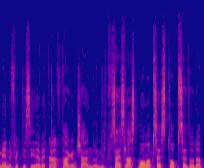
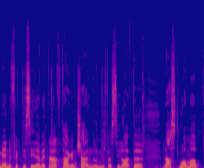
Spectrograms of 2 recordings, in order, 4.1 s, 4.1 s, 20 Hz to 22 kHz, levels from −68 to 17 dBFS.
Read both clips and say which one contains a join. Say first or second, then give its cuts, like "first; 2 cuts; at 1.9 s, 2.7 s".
first; 1 cut; at 2.1 s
